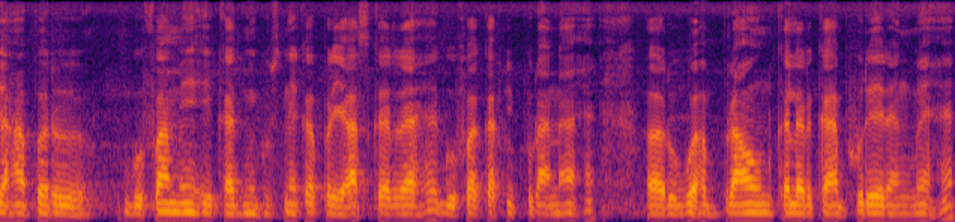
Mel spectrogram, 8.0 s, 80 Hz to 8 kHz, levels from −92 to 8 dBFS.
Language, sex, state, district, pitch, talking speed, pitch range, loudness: Hindi, male, Jharkhand, Jamtara, 105 Hz, 165 wpm, 100-110 Hz, -19 LUFS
